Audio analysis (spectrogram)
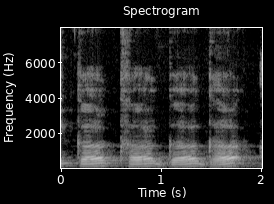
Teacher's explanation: ठीक है, तो कंठ व्यंजन इसके अंतर्गत खोटा की क, ख, ग, घ यानी कि कवर्ग अंगा को छोड़ करके, ठीक है, वर्ण शामिल है। इन वर्णों का उच्चारण कंठ के स्पर्श से होता है।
